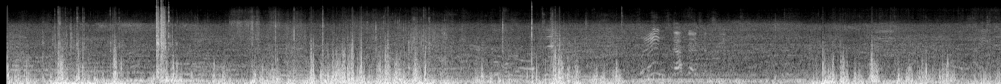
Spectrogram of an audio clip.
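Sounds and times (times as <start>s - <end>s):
wind buffeting microphone: 0.1s - 10.0s.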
